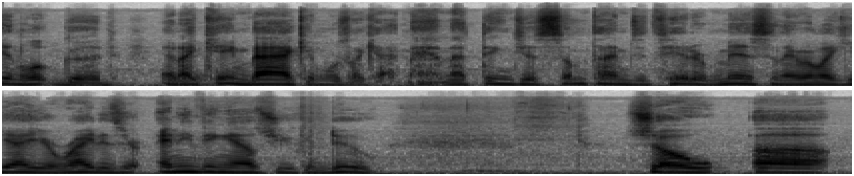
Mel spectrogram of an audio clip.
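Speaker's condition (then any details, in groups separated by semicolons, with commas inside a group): No condition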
